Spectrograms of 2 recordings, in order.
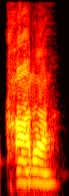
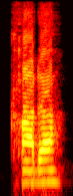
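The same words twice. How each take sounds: Both takes have the same delivery.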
